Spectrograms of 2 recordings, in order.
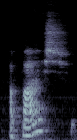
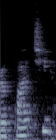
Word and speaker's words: Apache: one after Excel Online was Apache or Apache. How did you say Apache. It? Are you sure that that's how you read it? How do you pronounce it? Apache, Apache? I like Apache. I'll say Apache.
